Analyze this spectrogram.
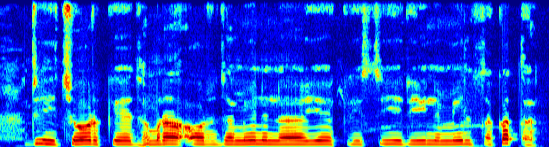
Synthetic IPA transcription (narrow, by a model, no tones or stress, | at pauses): ɖiːt͡ʃoːɾked͡ʒʱəmɾaʔɔːɾd͡ʒəmiːnnəjekɾisiɾiːnmilsəkət̪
